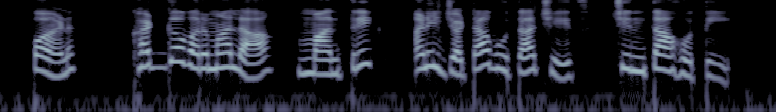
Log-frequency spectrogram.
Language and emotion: Marathi, neutral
